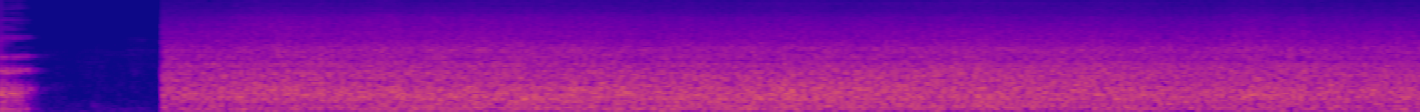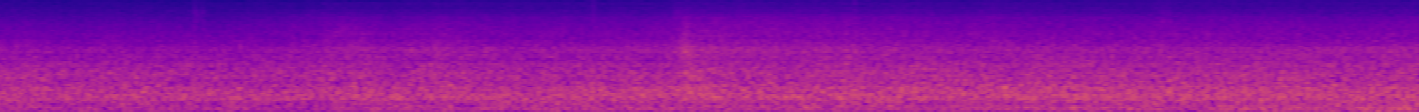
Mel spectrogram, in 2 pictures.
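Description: Recorded ocean surf: a steady rush of waves breaking on a shore. It starts abruptly about a second in and cuts off sharply at the end.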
